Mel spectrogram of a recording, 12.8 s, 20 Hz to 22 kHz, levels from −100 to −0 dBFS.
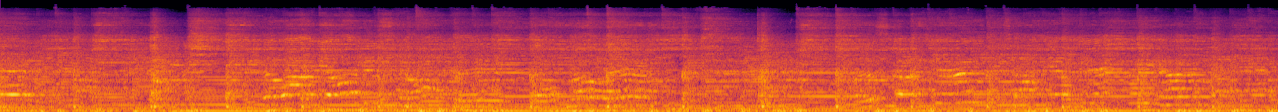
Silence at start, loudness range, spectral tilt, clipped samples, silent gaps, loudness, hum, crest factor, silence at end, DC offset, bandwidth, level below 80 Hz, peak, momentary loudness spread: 0 s; 2 LU; -5 dB/octave; under 0.1%; none; -18 LUFS; none; 16 dB; 0 s; under 0.1%; 16.5 kHz; -26 dBFS; -2 dBFS; 5 LU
